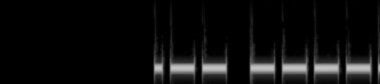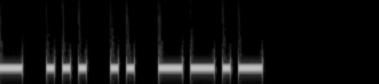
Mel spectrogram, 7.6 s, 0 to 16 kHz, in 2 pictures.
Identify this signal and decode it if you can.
Morse code, heard as a keyed tone, about 17 wpm, 700 Hz. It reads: W0SIQ
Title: Speed Racing - USA 1x3 Call Signs 15wpm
